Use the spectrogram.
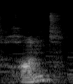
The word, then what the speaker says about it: hond: So, you can see in the first word, even though it ends in a d, it's being pronounced as a t.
